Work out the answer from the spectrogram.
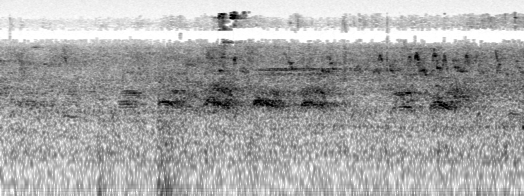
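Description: A bird calling over and over, about eight short calls in four seconds, over a low steady rumble of street noise.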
